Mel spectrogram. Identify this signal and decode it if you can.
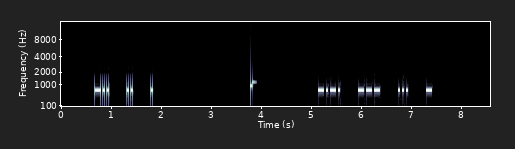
Morse code, heard as a keyed tone, about 30 wpm, spaced as for 17 wpm, 700 Hz. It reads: DIE COST
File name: Lesson 16f - Letter c - Words 30wpm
